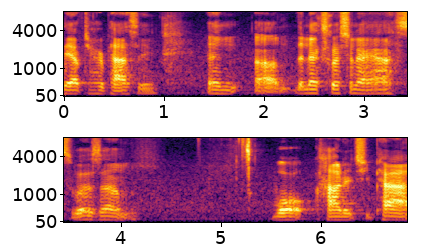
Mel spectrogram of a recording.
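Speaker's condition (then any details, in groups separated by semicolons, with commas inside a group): Cerebral palsy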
